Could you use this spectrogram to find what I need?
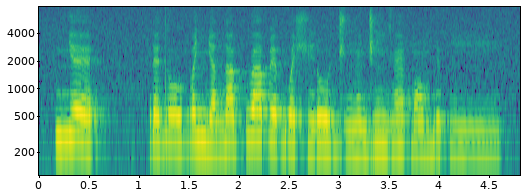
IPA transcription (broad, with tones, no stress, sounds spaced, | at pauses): ɲ ɛ˦˨ | ɾ ɛ˨˦ d oː˧ b a˦ ɲ a˨ n a˦˨ kʷ aː˦ ɓ ɛ˧ ɡʷ a˧ ʃ i˨˦ ɾ oː˧ d͡ʒ ə˨ ŋ ɛ̃˨ d͡ʒ ĩ˦˨ ɣ ɛ̃˦ ɓ ɔ̃˧ b e˦ p iː˨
